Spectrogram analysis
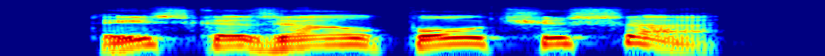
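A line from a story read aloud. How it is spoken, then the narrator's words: Thundered. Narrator (Russian): прогремел Рудольф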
